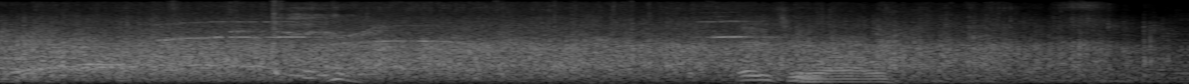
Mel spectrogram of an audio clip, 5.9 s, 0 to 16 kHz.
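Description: A large snooker crowd at the 2017 World Championship final applauds a shot with loud, sustained clapping that fades slightly toward the end, while a commentator speaks over it.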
